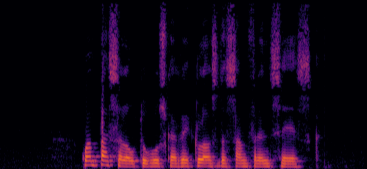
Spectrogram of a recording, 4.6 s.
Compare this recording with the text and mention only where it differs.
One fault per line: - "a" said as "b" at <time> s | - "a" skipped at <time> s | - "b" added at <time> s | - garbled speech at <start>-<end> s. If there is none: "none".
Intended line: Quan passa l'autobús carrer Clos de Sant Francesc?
none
